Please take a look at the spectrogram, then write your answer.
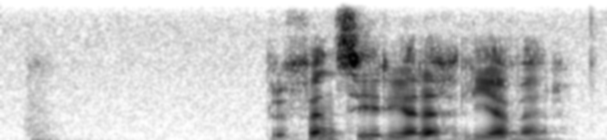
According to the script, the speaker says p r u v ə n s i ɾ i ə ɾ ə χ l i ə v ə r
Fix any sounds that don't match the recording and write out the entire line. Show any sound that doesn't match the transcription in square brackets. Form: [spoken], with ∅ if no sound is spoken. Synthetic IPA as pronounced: p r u [f] ə n s i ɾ i ə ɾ ə χ l i ə v ə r

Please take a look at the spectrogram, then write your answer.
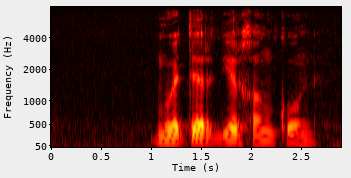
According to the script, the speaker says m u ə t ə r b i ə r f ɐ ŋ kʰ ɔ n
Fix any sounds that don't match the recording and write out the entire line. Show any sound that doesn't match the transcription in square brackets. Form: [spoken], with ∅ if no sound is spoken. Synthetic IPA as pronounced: m u ə t ə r [d] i ə r [χ] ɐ ŋ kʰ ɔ n

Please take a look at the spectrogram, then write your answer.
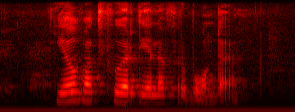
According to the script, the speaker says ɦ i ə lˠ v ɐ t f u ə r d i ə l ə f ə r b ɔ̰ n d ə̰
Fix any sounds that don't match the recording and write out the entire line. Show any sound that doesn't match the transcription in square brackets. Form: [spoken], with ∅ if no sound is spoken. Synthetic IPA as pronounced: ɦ i ə lˠ v ɐ t f u ə r d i ə l ə f ə r b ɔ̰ n d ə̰

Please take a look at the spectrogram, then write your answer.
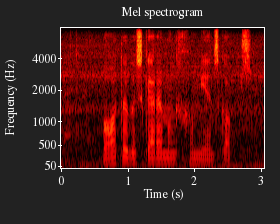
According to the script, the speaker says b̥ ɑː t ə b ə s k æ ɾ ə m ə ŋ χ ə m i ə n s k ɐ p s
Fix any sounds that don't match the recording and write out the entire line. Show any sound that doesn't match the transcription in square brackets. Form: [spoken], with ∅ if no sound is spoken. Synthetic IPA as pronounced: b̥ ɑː t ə b ə s k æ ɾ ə m ə ŋ χ ə m i ə n s k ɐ p s

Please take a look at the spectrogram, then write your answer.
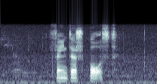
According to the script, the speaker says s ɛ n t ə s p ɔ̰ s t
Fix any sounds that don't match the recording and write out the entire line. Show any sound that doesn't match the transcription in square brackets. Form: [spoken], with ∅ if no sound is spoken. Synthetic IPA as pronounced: [f] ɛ n t ə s p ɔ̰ s t

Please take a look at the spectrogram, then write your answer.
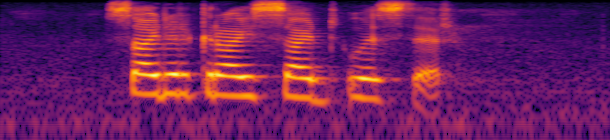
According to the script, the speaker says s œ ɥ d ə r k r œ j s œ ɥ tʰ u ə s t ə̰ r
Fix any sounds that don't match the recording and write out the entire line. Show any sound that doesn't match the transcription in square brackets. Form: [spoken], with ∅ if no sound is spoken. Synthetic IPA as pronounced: s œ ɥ d ə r k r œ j s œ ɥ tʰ u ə s t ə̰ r

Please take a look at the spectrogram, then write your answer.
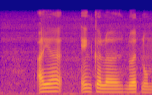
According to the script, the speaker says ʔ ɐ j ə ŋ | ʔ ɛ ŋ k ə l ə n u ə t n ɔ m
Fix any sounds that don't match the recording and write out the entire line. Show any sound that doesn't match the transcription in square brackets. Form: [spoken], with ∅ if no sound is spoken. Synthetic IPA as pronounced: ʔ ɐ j ə [∅] | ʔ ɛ ŋ k ə l ə n u ə t n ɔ m

